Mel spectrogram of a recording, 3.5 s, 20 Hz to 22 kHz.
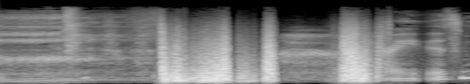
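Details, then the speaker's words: Adult man asleep at 4:20 am after drinking, snoring loud enough to hear across the house: loud, harsh, rattling breaths in two bursts with faint room sounds; heavy snoring. "okay it's totally 4:20 in the morning on April 28th and my brother is snoring up a storm"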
